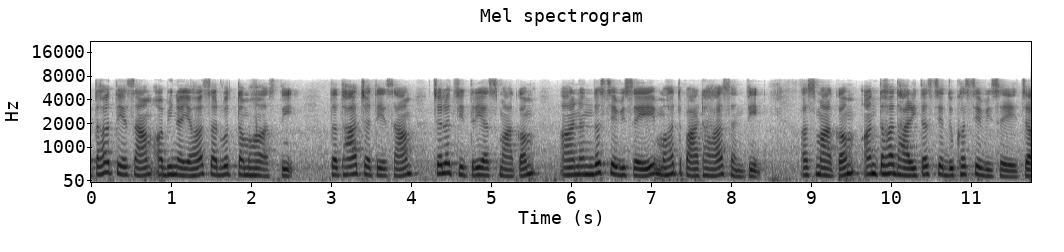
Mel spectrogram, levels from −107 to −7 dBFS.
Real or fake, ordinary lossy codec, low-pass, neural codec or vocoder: real; none; 7.2 kHz; none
